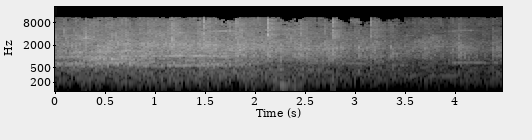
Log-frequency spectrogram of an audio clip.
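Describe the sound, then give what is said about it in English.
A church audience applauds to welcome a testimony: steady, dense clapping from many hands that thins and softens slightly toward the end. “Why don't you put your hands together for a powerful testimony?”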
